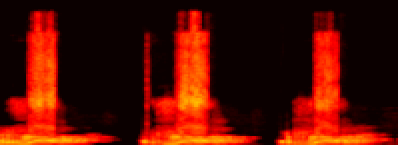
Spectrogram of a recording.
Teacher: हमारी जीवा अर्थात जीभ जो है पीछे की ओर मुड़ जा रही है इसीलिए हम रा को लुंठित व्यंजन कहते हैं क्या कहते हैं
